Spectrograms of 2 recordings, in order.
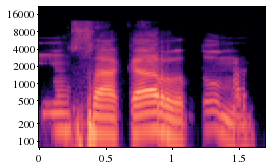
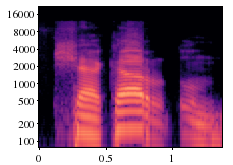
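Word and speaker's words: شكرتم: Coba kalau kita ngaji di depan ustadz ya, kita bacanya lain sakartum, ya. Itu disalahkan nanti. Sakartum, yang benar syakartum.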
